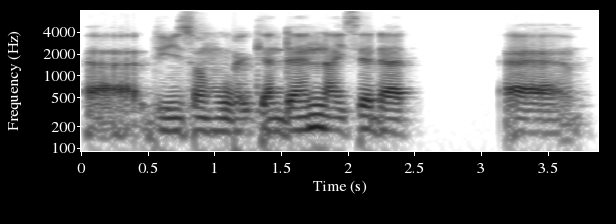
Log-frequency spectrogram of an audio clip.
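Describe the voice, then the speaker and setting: A Ghanaian man with a Ghanaian accent, a native Twi speaker, speaks in a very low, flat voice. He is heard over a video call and introduces himself hesitantly, with many pauses and fillers. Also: creaky, lo-fi sound. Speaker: workshop participant.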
